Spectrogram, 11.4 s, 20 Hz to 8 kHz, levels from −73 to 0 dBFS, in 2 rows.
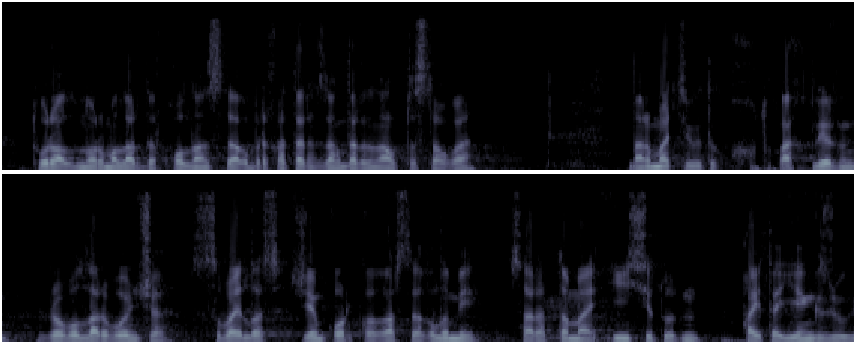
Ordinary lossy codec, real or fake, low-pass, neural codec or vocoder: none; real; 7.2 kHz; none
